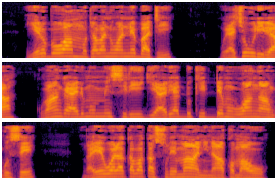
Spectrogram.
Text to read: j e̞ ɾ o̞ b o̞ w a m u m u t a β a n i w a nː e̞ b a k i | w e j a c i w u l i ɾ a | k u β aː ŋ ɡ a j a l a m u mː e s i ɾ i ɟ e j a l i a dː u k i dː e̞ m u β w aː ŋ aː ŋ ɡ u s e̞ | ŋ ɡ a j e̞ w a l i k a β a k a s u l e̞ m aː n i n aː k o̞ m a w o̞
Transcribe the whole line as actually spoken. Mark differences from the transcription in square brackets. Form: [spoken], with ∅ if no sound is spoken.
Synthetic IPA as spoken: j e̞ ɾ o̞ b o̞ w a m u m u t a β a n i w a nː e̞ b a [t] i | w e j a c i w u l i ɾ a | k u β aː ŋ ɡ a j a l [i] m u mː [i] s i ɾ i ɟ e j a l i a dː u k i dː e̞ m u β w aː ŋ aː ŋ ɡ u s e̞ | ŋ ɡ a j e̞ w a l [a] k a β a k a s u l e̞ m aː n i n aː k o̞ m a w o̞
